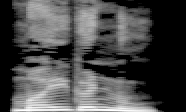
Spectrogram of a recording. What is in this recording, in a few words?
"ಮೈಗಣ್ಣು", Kannada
